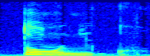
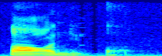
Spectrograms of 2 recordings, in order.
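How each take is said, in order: First: The stressed o vowel is closed. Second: The stressed o vowel is open. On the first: This is the Brazilian pronunciation and spelling. "a gente fecha" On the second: This is the Portuguese pronunciation and spelling. "eles abrem"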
